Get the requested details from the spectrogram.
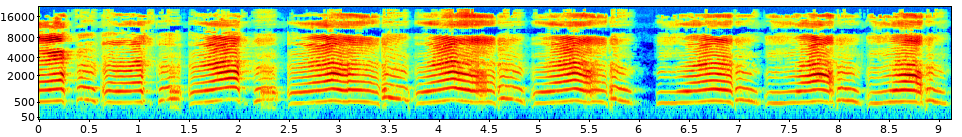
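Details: A 1-month-old baby's suspected colic during the evening "witching hour": loud, high-pitched, sustained rhythmic wailing in bursts about once a second, with music in the background.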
